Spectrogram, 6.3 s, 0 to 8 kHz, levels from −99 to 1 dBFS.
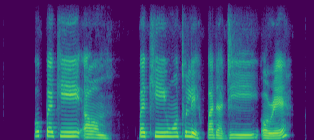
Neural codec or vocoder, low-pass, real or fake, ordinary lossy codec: none; 7.2 kHz; real; Opus, 24 kbps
